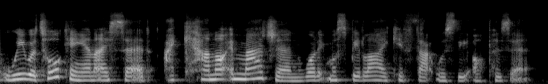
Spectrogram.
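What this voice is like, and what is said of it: British English accent. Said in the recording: “as a british white woman ... people think i'm intellectual just because of my accent”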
